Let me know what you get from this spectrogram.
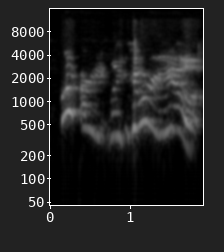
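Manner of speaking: high, puzzled what-are-you; mock baffled at husband's new accent; bewildered question. Wife reacts to husband's drawl.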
